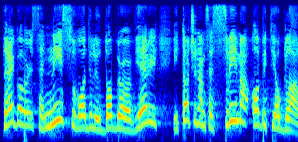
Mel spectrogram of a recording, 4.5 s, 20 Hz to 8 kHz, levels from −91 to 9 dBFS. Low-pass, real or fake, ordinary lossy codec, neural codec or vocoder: 7.2 kHz; real; none; none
